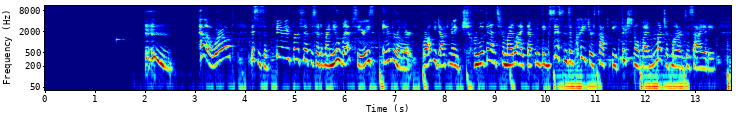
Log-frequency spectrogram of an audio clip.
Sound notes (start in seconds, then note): 1.4 iPhone video recording beep; 2.0 clears throat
